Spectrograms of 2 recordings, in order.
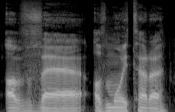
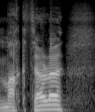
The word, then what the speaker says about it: Moytura: So it's Maghturiadh, as far as I know. So I've been pronouncing it Maghturra, but I've seen a few anglicized phonetic spellings of it that have been pronouncing it Moytura. So that's what I'm going to go with for the moment, until I'm contradicted or until I see one that works better.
